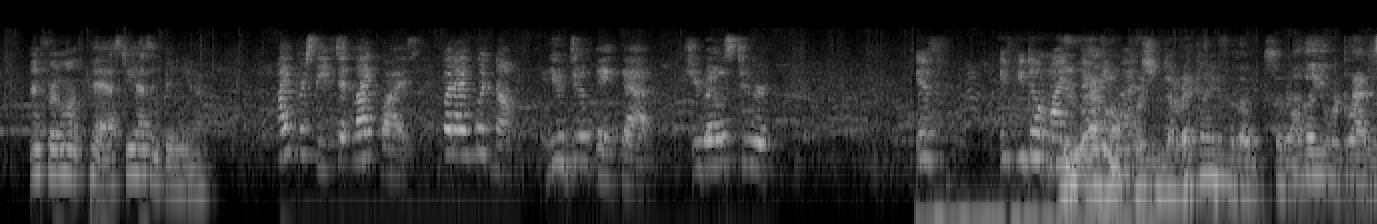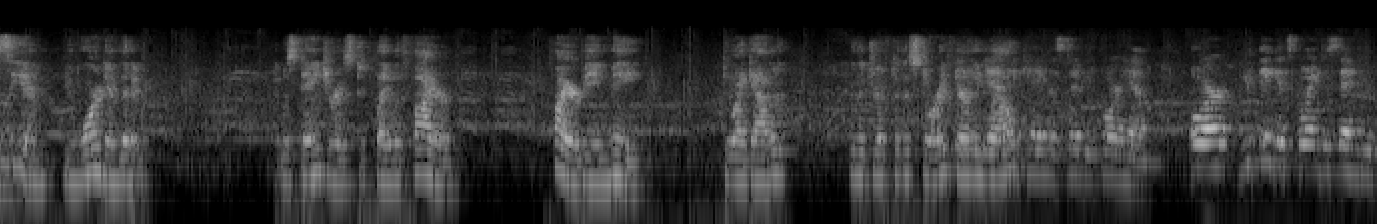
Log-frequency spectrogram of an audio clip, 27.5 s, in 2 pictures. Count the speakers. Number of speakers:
7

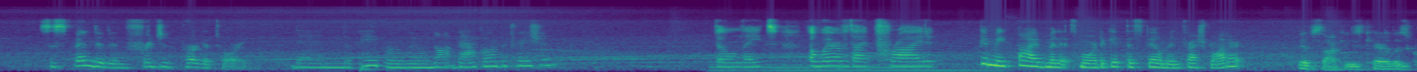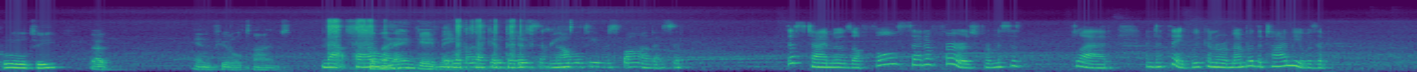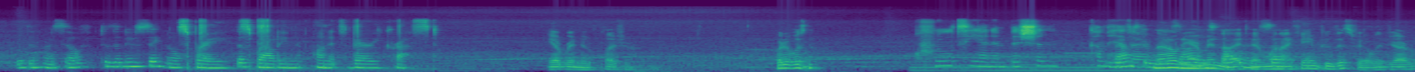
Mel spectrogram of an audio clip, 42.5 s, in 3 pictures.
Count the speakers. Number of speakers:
9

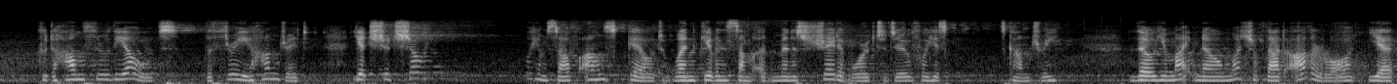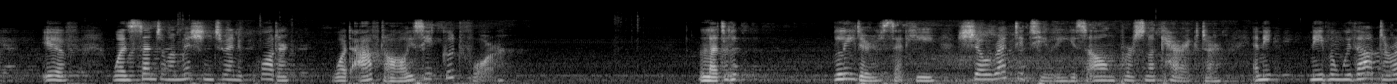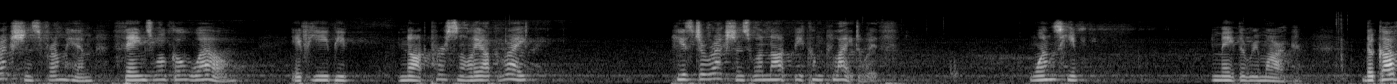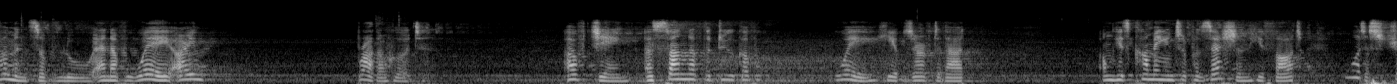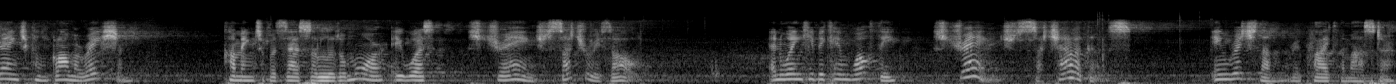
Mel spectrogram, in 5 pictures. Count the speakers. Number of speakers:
1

